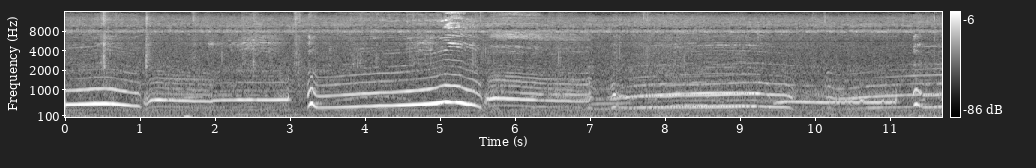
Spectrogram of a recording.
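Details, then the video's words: Nocturnal storm petrel chicks, the Matamanoa bird, calling from bushes on Matamanoa Island, Fiji, breeding site; a series of sustained, cat-like moaning wails, each swelling upward then bending down, repeated with brief gaps. "Matamanoa Bird Sounds"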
